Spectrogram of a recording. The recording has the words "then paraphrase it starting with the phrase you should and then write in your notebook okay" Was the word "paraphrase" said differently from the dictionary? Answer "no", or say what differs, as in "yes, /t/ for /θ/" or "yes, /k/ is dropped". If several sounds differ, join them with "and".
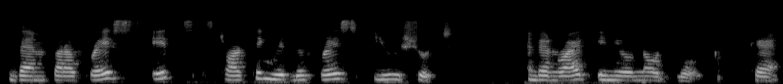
yes, /f/ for /p/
